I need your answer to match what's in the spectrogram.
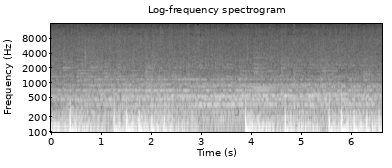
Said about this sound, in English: Collectively, as you look out over the graves, you feel that humming kind of deep inside you that's emanating from them.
